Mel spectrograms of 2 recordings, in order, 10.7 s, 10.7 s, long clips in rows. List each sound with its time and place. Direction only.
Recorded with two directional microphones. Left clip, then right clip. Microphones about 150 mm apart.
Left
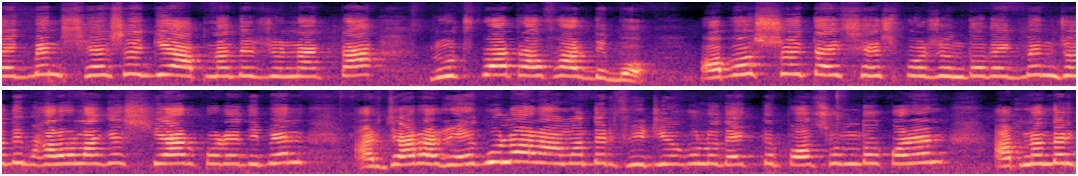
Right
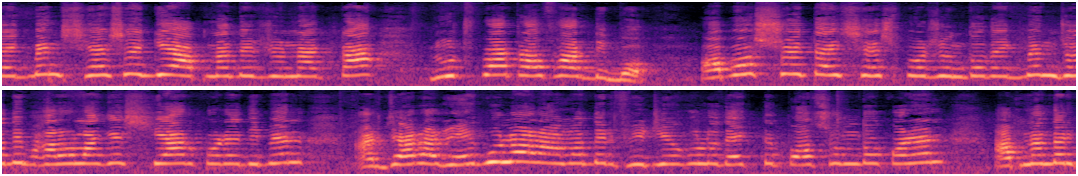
0.0 s a woman's voice: 15° left (ahead or behind)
